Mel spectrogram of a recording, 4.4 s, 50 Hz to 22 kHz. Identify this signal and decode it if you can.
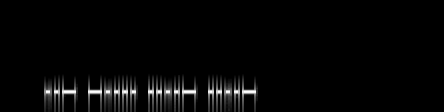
Morse code, heard as a keyed tone, about 28 wpm, 700 Hz. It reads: U644
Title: All Cut Numbers - 4-Digit 28wpm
